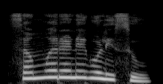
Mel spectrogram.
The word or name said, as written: ಸಂವರಣೆಗೊಳಿಸು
